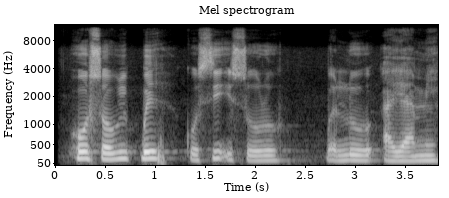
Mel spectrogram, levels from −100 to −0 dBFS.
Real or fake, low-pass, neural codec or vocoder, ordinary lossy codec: real; 10.8 kHz; none; none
